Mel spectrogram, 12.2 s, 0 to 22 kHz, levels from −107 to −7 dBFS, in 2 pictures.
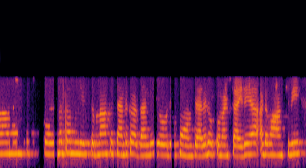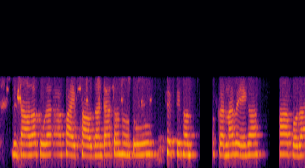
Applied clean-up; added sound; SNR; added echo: none; none; none; none.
